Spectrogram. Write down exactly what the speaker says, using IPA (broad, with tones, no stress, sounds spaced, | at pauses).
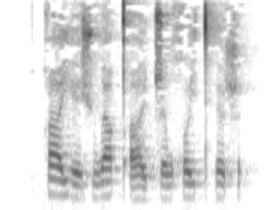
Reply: q e˦ j e˩ ʃ w ɛ˦ qʼ ɜ˩ j ʈ͡ʂ ɘ˩ w χ u˨ j tʰ ɘ˨ ʂ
